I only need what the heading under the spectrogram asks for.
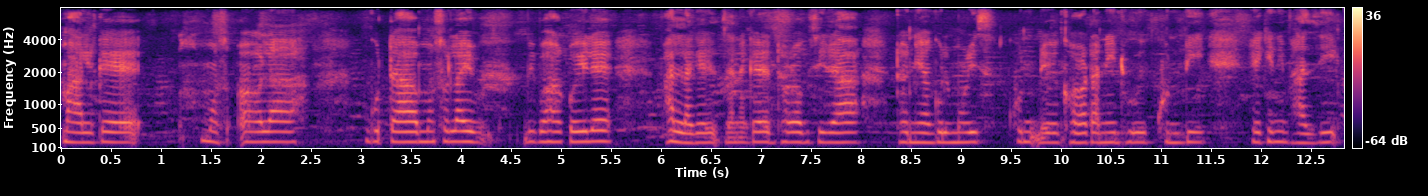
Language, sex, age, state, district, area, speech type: Assamese, female, 45-60, Assam, Dibrugarh, rural, spontaneous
